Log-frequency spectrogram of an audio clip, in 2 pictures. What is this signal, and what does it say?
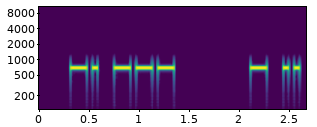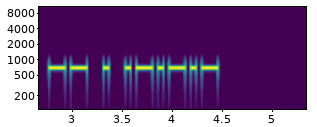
Morse code, heard as a keyed tone, about 22 wpm, 700 Hz. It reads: NO TIME.
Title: 2x Word-Spacing - Sentences from Top 100 Words - 22wpm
